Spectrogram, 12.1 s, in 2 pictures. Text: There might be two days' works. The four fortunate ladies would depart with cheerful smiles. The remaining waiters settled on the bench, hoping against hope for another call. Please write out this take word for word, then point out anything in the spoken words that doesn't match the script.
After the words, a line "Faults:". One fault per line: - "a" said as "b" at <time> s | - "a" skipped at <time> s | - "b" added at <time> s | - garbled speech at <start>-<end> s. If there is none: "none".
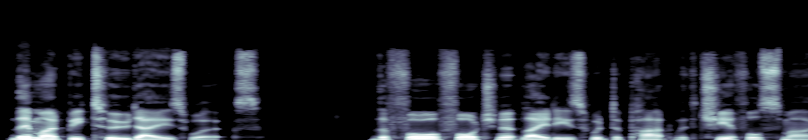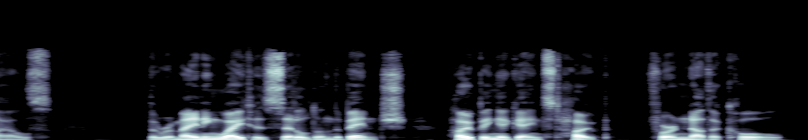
There might be two days' works. The four fortunate ladies would depart with cheerful smiles. The remaining waiters settled on the bench, hoping against hope for another call.
Faults:
none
